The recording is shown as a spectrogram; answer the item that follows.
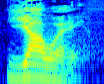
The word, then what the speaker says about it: Yahweh: After years of scholarship and a lot of people learning a great deal, we've come to understand that really it should probably be pronounced Yahweh.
